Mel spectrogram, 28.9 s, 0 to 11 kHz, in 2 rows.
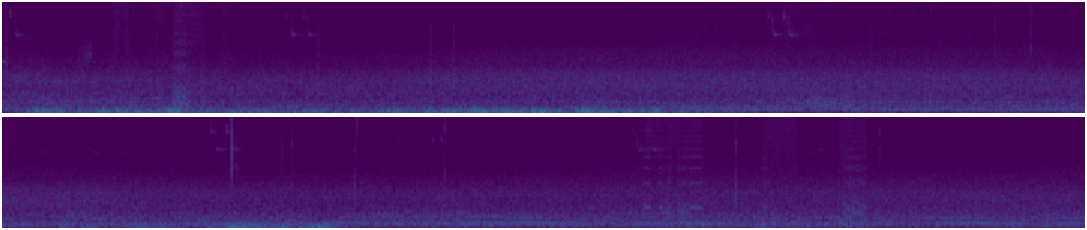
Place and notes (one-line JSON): {"title": "Ringwood Ford Bottom, Minstead, UK - 042 Birds, diginoise", "date": "2017-02-11 15:40:00", "latitude": "50.89", "longitude": "-1.63", "altitude": "86", "timezone": "GMT+1"}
